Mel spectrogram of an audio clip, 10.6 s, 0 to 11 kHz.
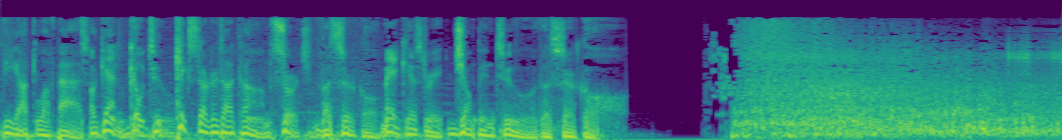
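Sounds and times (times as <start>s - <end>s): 
speech: 0.0s - 6.1s
thunder rumbling: 7.3s - 10.6s.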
